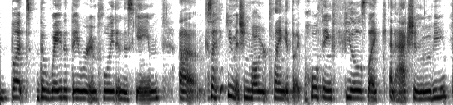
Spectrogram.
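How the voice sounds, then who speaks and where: Against noticeable background noise, a woman talks at a fairly high pitch and a moderate pace. Her loudness stays very even and her intonation fairly even. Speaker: podcast host. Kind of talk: casual chat. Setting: video call.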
